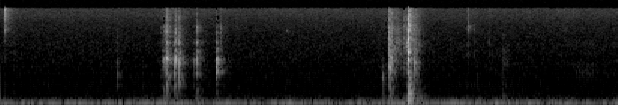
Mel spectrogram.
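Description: Plastic cosmetics packaging being handled and opened: a few light clicks and taps about a second in, then a sharper, louder click around the middle.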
